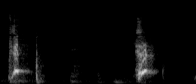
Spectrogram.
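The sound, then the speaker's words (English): A person imitates a drunk man's hiccups just as he is about to speak on the phone: two sharp, throaty hiccups about a second apart, each a quick, loud gulping yelp, with a faint click after the first and quiet between them. “And just before he says hello, he hiccups and he slams the phone down.”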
